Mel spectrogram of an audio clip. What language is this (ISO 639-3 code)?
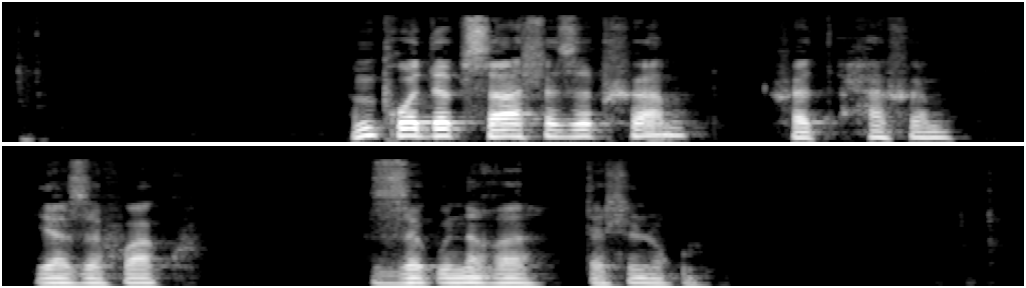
kbd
